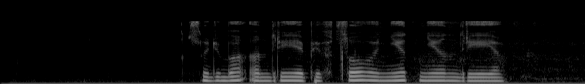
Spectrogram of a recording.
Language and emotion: Russian, sad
